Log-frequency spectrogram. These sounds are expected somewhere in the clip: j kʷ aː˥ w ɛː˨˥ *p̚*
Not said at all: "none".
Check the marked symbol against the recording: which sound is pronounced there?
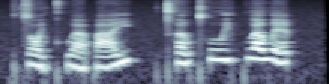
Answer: p̚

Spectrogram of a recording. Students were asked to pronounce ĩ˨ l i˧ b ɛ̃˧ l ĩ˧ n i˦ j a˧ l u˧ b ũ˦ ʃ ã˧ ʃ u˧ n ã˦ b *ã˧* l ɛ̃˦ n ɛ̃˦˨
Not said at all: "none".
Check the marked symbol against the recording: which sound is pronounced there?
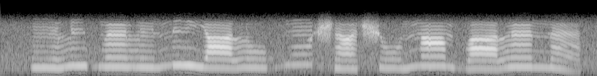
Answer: a˧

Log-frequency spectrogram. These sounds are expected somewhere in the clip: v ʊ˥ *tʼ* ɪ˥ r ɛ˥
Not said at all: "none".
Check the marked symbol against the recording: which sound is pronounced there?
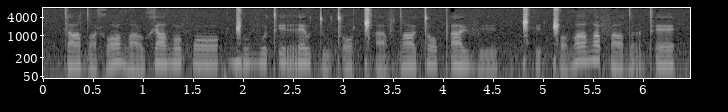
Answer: tʼ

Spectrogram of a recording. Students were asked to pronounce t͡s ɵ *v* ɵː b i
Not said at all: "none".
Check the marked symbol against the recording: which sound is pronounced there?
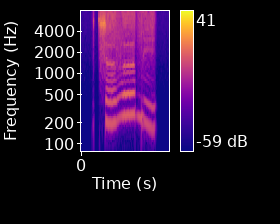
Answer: v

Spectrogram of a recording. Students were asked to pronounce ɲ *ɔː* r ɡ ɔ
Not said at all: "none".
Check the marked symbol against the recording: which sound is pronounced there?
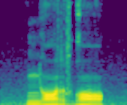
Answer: ɔː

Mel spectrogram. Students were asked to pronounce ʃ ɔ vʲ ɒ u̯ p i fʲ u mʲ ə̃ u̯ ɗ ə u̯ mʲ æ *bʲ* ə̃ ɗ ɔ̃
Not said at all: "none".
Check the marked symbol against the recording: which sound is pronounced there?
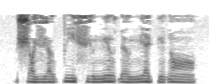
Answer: pʲ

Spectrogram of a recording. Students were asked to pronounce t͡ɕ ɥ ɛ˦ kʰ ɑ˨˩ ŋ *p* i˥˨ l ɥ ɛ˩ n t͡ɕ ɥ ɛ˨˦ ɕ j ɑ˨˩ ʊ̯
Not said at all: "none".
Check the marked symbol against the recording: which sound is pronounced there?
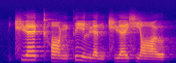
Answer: t̪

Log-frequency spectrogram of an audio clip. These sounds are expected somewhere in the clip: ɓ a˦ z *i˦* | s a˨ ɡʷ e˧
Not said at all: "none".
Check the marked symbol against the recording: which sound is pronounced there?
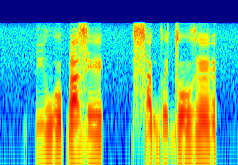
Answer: e˦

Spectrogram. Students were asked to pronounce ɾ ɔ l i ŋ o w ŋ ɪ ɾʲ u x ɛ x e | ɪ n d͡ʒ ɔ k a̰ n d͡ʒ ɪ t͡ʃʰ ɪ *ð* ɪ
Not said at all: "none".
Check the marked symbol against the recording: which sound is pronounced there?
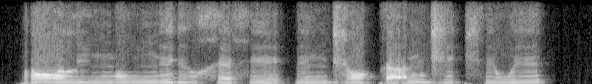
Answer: w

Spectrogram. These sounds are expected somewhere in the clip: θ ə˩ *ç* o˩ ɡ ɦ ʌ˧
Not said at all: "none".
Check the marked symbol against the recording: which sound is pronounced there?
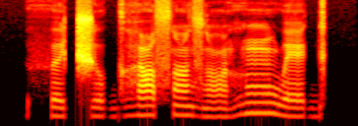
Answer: t͡ʃ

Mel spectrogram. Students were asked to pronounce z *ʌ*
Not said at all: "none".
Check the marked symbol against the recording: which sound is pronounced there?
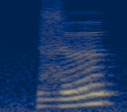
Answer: ə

